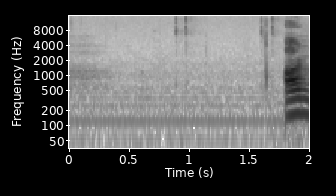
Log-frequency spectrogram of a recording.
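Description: Near silence with a low steady hum, broken by a couple of faint computer-mouse clicks, the clearer one just before a voice starts again near the end.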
